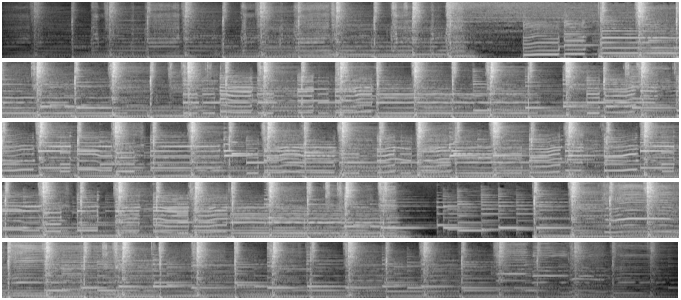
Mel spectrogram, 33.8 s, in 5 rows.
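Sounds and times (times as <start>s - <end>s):
instrumental two-step music: 0.0s - 33.8s.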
